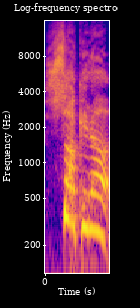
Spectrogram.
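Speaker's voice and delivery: drawn-out high yelling. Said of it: "him screaming at me".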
